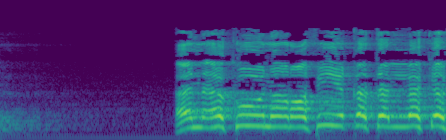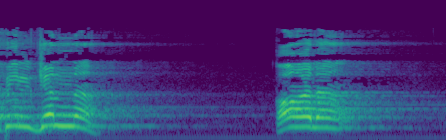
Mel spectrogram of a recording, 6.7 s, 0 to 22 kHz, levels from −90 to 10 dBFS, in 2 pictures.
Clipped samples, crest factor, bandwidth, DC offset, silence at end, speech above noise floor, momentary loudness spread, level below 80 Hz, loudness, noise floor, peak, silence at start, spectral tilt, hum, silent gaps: under 0.1%; 18 dB; 10.5 kHz; under 0.1%; 0.6 s; 49 dB; 10 LU; -68 dBFS; -16 LUFS; -65 dBFS; 0 dBFS; 1.3 s; -1 dB/octave; none; none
